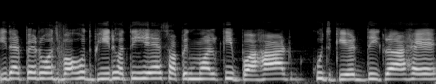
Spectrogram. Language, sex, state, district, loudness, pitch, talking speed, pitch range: Hindi, female, Bihar, Samastipur, -14 LUFS, 255 Hz, 220 wpm, 245-270 Hz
